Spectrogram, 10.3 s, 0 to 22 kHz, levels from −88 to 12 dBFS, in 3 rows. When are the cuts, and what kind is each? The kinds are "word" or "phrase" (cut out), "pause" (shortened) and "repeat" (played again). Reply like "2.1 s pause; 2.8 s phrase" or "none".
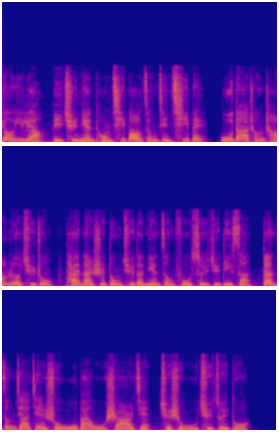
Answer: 2.6 s pause; 4.1 s pause; 6.6 s pause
